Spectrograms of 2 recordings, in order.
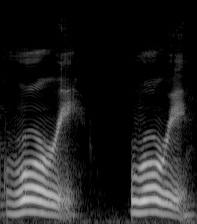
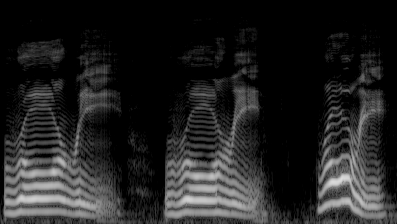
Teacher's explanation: bring the tongue up for the R, bring it down for the vowel ro. It has to be down and then bring it up again for the R.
